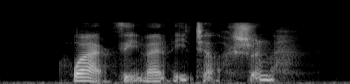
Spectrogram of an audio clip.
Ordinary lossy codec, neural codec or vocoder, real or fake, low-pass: AAC, 32 kbps; autoencoder, 22.05 kHz, a latent of 192 numbers a frame, VITS, trained on many speakers; fake; 7.2 kHz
